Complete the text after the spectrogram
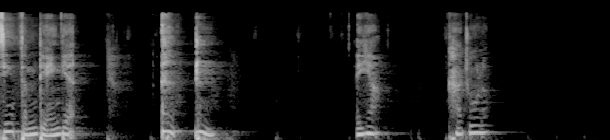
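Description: A young woman speaks softly into a close microphone, in short phrases.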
